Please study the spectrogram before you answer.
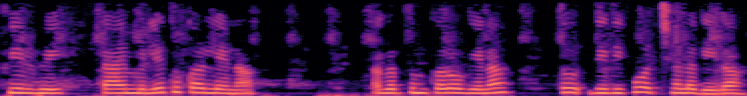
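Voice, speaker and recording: A woman's voice: very high voice, fairly even intonation, measured pace, a little mellow, no room sound. A woman voice-acting an earnest, pleading young wife in a family cartoon. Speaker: cartoon voice artist.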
